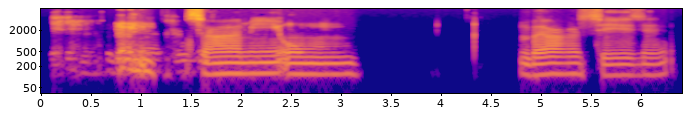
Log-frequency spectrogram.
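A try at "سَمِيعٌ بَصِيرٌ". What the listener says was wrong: সামিউম বাসির। উমটা গুন্না করছেন না কেন? সামিউম বাসির।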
